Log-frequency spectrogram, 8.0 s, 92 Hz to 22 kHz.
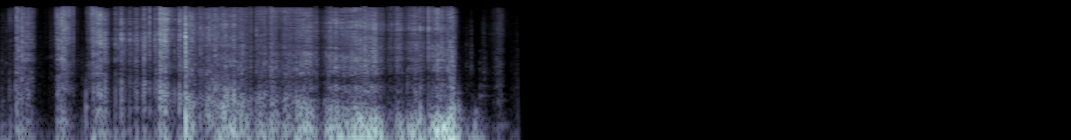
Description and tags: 04 Tehoste paperinrepiminen
A single tear of a piece of paper
paper, tear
